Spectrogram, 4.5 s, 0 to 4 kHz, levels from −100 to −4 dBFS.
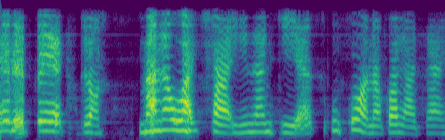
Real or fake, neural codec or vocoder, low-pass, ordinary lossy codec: fake; codec, 24 kHz, 1 kbps, SNAC; 3.6 kHz; none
